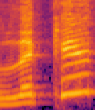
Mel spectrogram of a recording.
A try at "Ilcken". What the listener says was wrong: Il- Ilcken. No, not lick. It's just an I, but it seems like an L.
